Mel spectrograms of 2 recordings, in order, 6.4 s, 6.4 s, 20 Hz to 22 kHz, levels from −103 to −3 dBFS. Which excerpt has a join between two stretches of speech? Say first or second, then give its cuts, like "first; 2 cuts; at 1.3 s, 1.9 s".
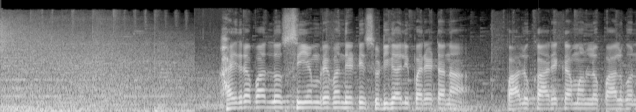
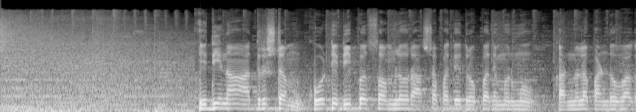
second; 1 cut; at 1.9 s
